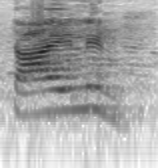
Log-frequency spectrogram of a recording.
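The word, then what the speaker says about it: ptyalin: enzyme में नाम है तिल टायलिन नहीं पी को साइलेंट करना है तिल पढ़ना है इट इस नॉन आज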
